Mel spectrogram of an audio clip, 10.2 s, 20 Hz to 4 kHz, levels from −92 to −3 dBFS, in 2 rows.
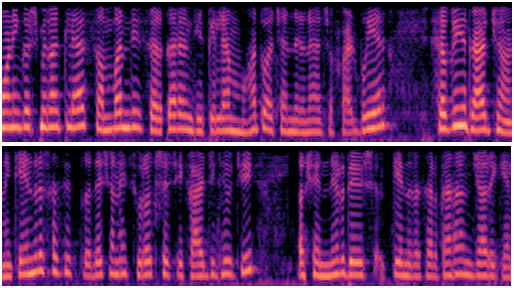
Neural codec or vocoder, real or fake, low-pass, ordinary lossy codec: codec, 16 kHz, 2 kbps, X-Codec, HuBERT features, trained on LibriSpeech; fake; 3.6 kHz; none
